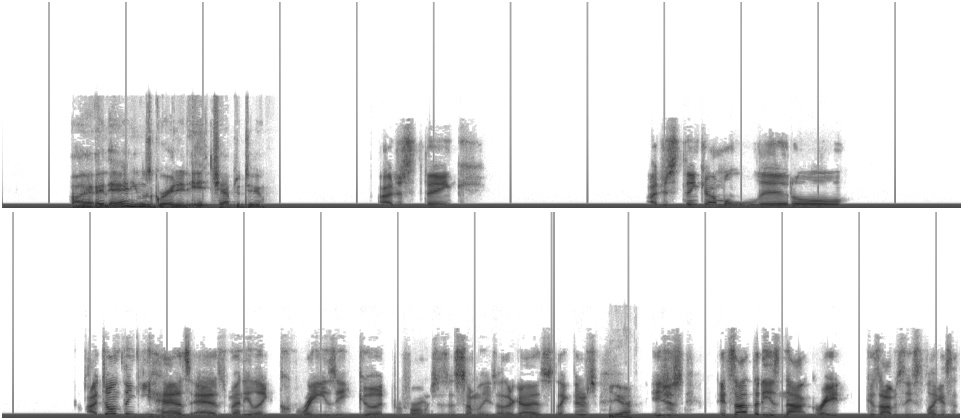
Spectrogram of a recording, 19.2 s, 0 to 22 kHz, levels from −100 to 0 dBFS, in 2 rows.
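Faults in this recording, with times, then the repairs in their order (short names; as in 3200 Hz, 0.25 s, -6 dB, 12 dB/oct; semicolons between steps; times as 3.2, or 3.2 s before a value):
hum 50 Hz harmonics 8 -28 dBFS
tick 78 rpm -15 dBFS
15.11 pop -9 dBFS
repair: de-click; de-hum 50 Hz, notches 8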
